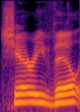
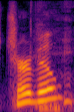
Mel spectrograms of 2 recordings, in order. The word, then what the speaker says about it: Cherryville: It is spelled like Cherryville, but the locals do not pronounce the L.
